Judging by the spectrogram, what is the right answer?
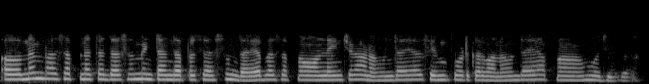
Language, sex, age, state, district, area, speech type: Punjabi, female, 18-30, Punjab, Fatehgarh Sahib, rural, conversation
